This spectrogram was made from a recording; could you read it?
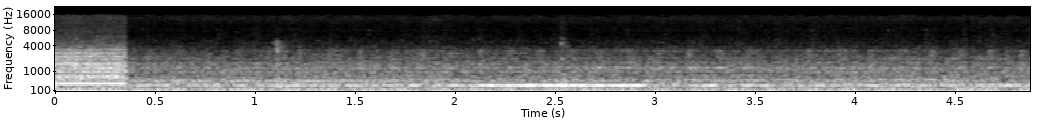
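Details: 12-ton six-wheel diesel grader after a new drive chain, repairs and hydraulic oil brought to the right level: a short start-up burst, then an even, low, steady rumble with no knocks or misses. Normal smooth idle.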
